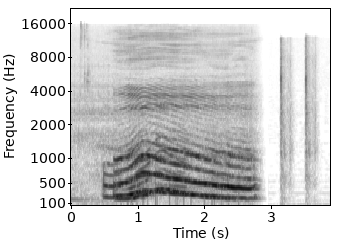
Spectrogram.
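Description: A young woman sings a long, wavering note.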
